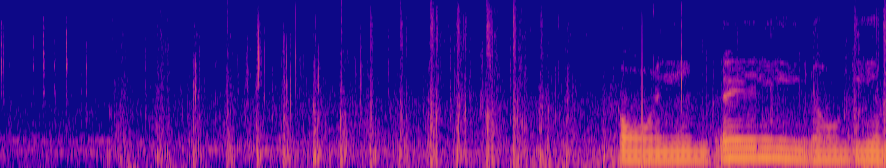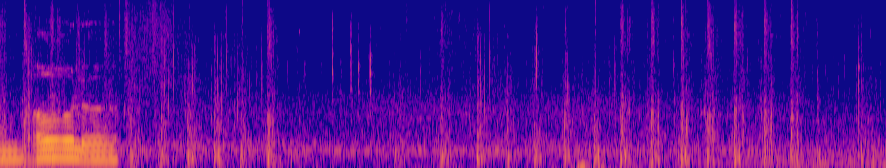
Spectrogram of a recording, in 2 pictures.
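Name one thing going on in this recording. Footsteps run quickly over dry grass and gravel.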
